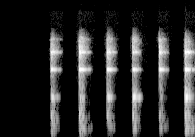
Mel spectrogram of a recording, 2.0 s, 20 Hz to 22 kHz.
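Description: A Royal Dux porcelain figure, about 5 inches tall and 8 inches long, is tapped six times, each tap giving a brief, bright ring with a clear tone near 2.75 kHz. The piece rings rather than thudding, showing it is not cracked and has only a deep craze line on the inside.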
